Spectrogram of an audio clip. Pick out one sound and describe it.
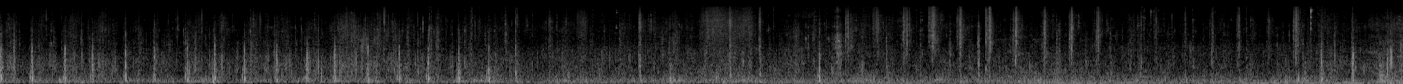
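Running footsteps crunch on gravel.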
